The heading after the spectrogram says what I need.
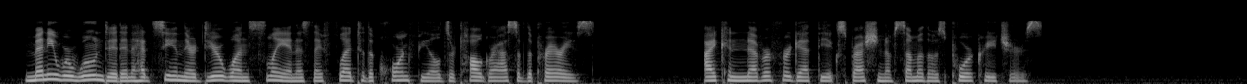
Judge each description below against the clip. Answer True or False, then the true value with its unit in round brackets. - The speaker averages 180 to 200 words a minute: False (170 wpm)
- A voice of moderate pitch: True (175 Hz)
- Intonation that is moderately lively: False (2.3 semitones)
